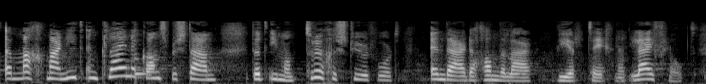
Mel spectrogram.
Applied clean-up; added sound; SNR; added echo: neural separator model SepFormer DNS4.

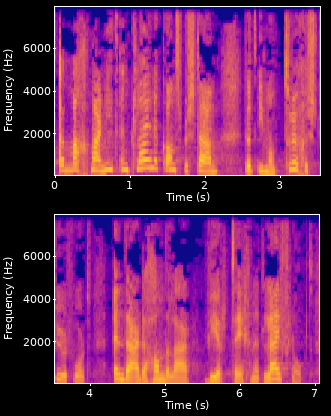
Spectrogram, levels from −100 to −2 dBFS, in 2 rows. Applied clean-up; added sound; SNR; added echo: none; none; none; none.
